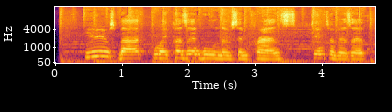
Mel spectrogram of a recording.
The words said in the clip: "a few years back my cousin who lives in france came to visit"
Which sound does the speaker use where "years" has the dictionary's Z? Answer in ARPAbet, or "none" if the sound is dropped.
Z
